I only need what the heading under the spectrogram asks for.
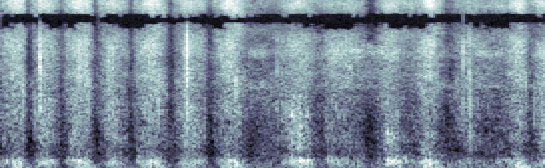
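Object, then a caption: Plush fleece blanket. Fingertips scratch and rub the fuzzy surface of a soft red plush fleece blanket with an embossed scallop pattern, lying flat. The result is a quiet, muffled run of repeated brushing and scratching strokes, mostly low and soft with almost no bright edge.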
